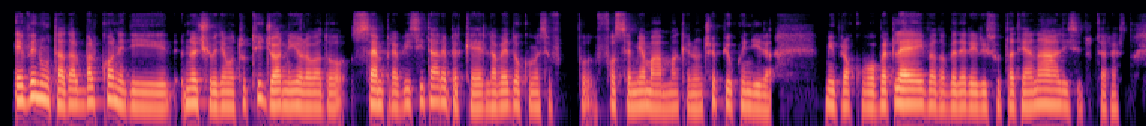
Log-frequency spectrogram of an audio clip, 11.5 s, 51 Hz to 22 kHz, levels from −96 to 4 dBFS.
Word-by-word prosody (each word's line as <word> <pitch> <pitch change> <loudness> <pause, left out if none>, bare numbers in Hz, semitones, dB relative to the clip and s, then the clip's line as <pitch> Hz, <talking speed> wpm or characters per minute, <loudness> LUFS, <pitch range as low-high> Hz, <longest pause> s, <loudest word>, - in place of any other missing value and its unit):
è 180 - +6
venuta 185 -6 +4
dal 150 +1 +1
balcone 165 +1 +1
di 130 -2 -2
noi 160 0 +2
ci 150 -2 -1
vediamo 135 0 +1
tutti 150 +8 -5
i - - +2
giorni, 140 -5 +3
io 140 0 +3
la 130 - +1
vado 130 0 -3
sempre 145 -2 +1
a - - -1
visitare 165 +4 -1
perché 130 -1 -2
la 130 0 -1
vedo 135 +1 0
come 130 -1 -5
se - - -12
f - - -21 0.2
fo - - -9
fosse 140 -1 -4
mia 135 +1 +1
mamma, 130 -1 -1
che - - -9
non 125 0 -3
c'è 155 +5 -6
più, 145 -3 -3
quindi 135 -3 -1
la 120 -1 -2 0.5
mi 145 - -1
preoccupo 135 -1 -2
per 140 +1 +1
lei, 150 -1 +7
vado 140 -1 -1
a - - -8
vedere 135 0 0
i - - +2
risultati 135 +1 -4
e - - +3
analisi, 145 -1 +1
tutto - - -11
il - - -8
resto. 120 -2 -12
140 Hz, 245 wpm, -22 LUFS, 130-150 Hz, 0.5 s, lei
